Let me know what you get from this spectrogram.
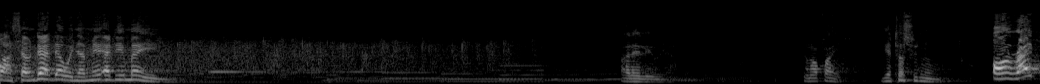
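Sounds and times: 
speech: 0.0s - 1.8s, 6.2s - 6.7s, 8.0s - 10.3s
audience clapping: 0.0s - 5.5s.

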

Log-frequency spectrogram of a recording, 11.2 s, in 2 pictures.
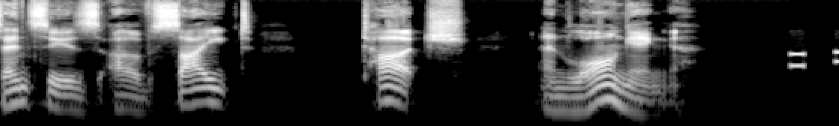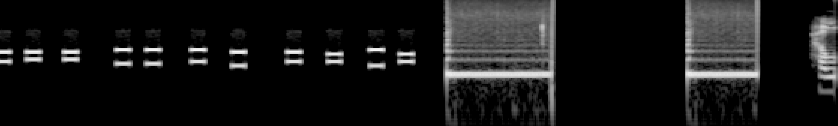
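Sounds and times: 
speech: 0.0s - 1.8s, 2.4s - 4.7s
telephone keypad dialing tones: 5.3s - 9.3s.

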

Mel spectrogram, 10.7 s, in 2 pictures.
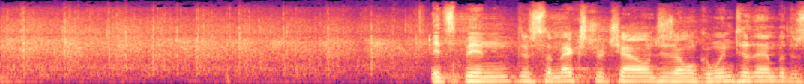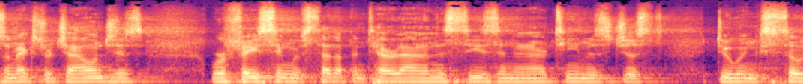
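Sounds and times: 
audience round of applause: 0.0s - 3.4s
speech: 2.9s - 10.7s.

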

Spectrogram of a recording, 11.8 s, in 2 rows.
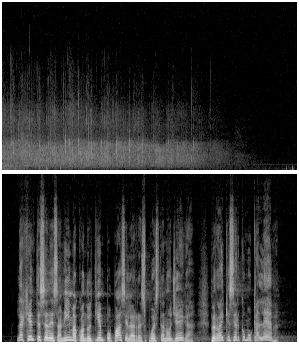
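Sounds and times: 
audience applause: 0.0s - 4.8s
speech: 6.2s - 11.5s.

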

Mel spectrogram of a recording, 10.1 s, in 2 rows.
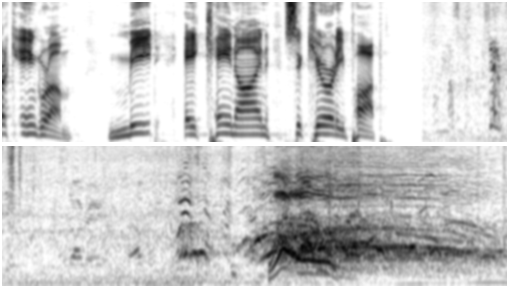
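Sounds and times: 
speech: 0.0s - 3.9s, 6.8s - 8.7s
crowd oohing and aahing: 6.8s - 10.1s.

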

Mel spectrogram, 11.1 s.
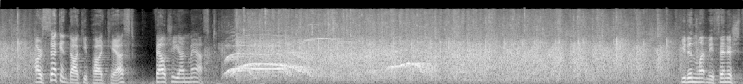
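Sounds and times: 
audience clapping: 0.0s - 0.8s, 3.0s - 11.0s
speech: 0.5s - 3.6s, 10.2s - 11.1s
whistles and cheers: 3.3s - 7.1s.

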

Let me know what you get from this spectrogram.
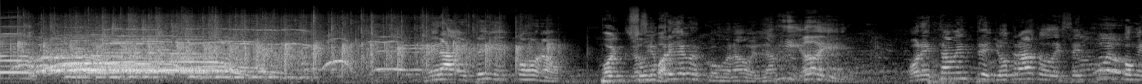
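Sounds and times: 
audience applause: 0.0s - 5.7s
speech: 4.5s - 11.4s.

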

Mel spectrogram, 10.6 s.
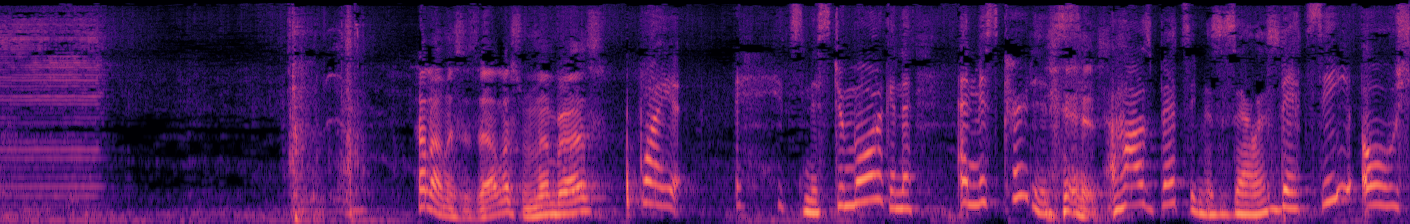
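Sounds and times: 
apartment doorbell buzzer: 0.0s - 0.9s
speech: 3.2s - 10.5s.

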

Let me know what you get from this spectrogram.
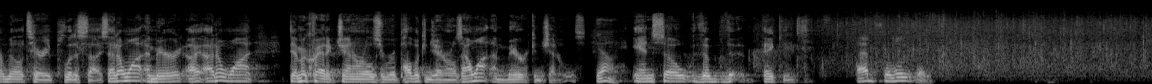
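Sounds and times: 
speech: 0.0s - 9.5s
audience applause: 7.4s - 11.5s.

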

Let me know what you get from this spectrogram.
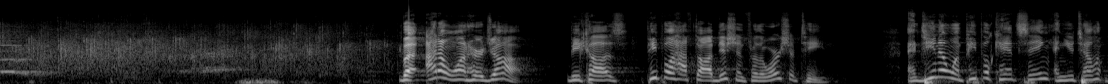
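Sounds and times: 
audience applause: 0.0s - 4.2s
speech: 4.0s - 8.3s, 9.0s - 11.0s.

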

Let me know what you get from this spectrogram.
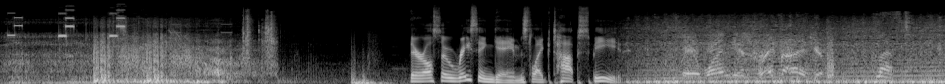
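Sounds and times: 
brief electronic tones in an audio-only shooter game: 0.0s - 2.5s
speech: 4.1s - 9.3s.

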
